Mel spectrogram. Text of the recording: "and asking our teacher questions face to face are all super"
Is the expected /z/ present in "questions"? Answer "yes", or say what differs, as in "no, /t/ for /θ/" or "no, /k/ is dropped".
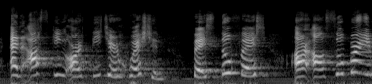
no, /z/ is dropped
